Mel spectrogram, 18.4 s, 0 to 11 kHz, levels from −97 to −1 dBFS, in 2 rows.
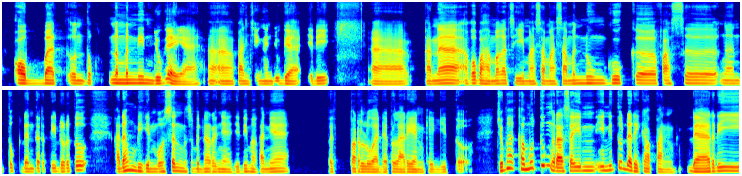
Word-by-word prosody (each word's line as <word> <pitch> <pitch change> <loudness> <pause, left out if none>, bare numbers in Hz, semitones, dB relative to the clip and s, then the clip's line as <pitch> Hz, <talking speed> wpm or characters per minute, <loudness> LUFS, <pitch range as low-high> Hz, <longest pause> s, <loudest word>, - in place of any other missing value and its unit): obat 120 -1 +5
untuk 120 -1 -3
nemenin 130 -1 +3
juga 120 0 +5
ya 95 +1 -1
heeh, 105 -2 0
pancingan 105 -1 -3
juga. 110 -1 +1
Jadi, 115 +3 -1 0.5
eee, 100 -2 0 0.3
karena 120 +3 +4
aku 125 - +1
paham 110 -2 +2
banget 115 0 0
sih 105 -1 -2
masa 105 +2 -2
masa 105 +1 -3
menunggu 125 +1 -1
ke 120 -2 +2
fase 125 0 -1
ngantuk 120 +2 -6
dan 115 - 0
tertidur 125 0 -3
tuh 175 +4 0 0.3
kadang 160 +4 +3
bikin 125 -5 0
bosen 120 +4 0
sebenernya. 110 -2 -3
Jadi 100 +3 -6
makanya 115 +2 -2 0.5
bet - - -8 0.2
perlu 105 -1 +1
ada 100 0 -3
pelarian 100 -2 0
kayak 100 0 -7
gitu. - - -7 0.4
Cuma 245 +12 +4
kamu 220 +3 +4
tuh 355 0 +2
ngerasain 150 +3 +4
ini 160 +2 -1
tuh 245 +2 -2
dari 145 -7 +6
kapan? 105 -4 -3
Dari 130 +3 +3
120 Hz, 145 wpm, -22 LUFS, 110-130 Hz, 0.5 s, dari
